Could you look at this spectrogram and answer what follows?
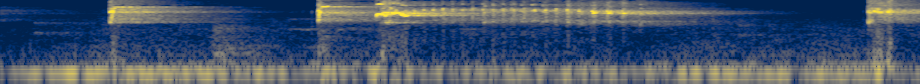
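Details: African lovebirds giving harsh, broadband screeching calls: a short shriek, then a longer buzzy chattering burst of about two seconds, and another sharp screech near the end.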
